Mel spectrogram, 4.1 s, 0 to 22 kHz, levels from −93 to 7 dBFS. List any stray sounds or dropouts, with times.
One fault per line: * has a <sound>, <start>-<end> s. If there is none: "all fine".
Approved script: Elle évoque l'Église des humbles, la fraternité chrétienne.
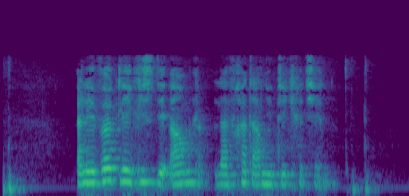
all fine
